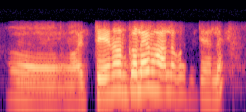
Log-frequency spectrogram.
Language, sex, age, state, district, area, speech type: Assamese, female, 30-45, Assam, Charaideo, urban, conversation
